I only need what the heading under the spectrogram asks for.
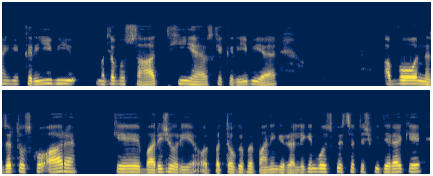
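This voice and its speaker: A male teacher, explaining a textbook poem in a patient classroom style, repeating words slowly and listing synonyms one at a time. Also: mid-range voice, no room sound, lo-fi sound. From Pakistan.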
